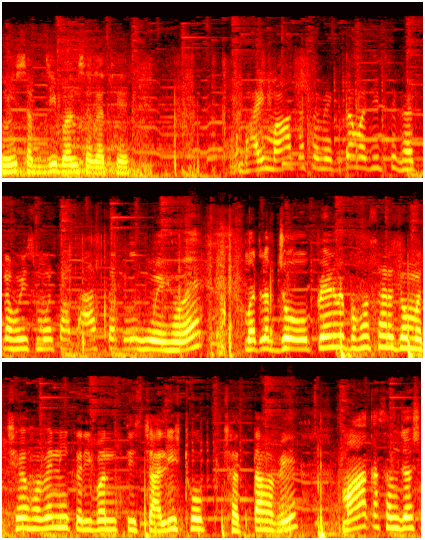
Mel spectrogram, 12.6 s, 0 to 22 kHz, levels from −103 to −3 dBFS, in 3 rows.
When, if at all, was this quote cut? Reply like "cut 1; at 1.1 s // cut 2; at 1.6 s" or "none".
cut 1; at 1.6 s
